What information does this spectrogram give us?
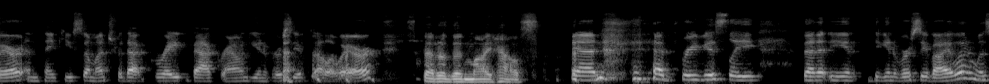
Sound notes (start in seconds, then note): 5.8 laughs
